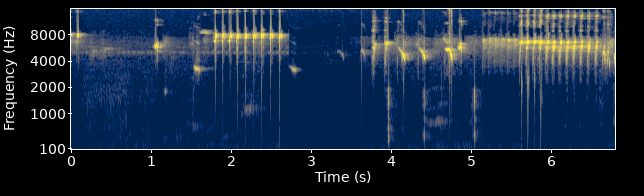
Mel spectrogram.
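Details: Sunbird, locally called kolibri ninja, singing actively, recorded for training other songbirds: scattered thin high chirps, a quick run of even ticking notes near two seconds, sharp clicks, then a dense, very high trill to the end.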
